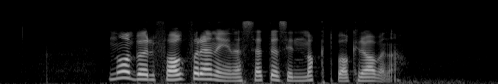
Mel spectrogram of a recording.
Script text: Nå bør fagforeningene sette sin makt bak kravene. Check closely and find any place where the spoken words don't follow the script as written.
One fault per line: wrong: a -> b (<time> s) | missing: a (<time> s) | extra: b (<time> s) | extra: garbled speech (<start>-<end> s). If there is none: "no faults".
no faults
